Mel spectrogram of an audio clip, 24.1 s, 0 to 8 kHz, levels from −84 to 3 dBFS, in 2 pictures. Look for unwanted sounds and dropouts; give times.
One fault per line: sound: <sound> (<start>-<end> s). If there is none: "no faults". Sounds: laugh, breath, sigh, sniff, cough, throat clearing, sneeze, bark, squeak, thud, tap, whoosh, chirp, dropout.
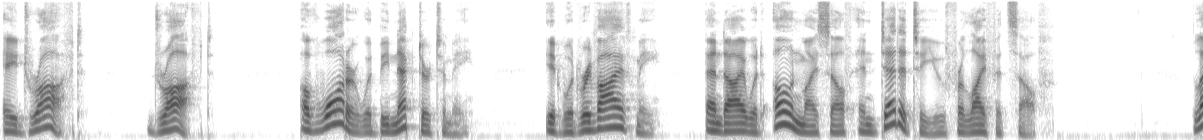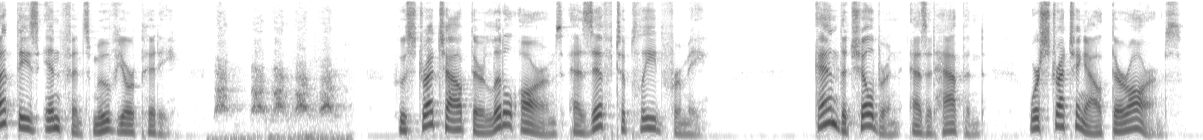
sound: bark (14.1-15.6 s)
